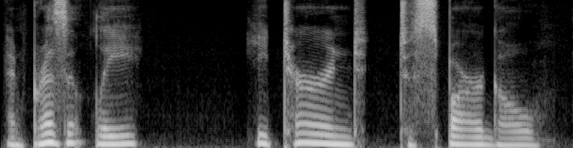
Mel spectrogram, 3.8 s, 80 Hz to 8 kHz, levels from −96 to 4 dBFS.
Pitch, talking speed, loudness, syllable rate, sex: 155 Hz, 95 wpm, -19 LUFS, 3.6 syllables/s, male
